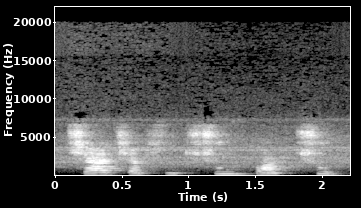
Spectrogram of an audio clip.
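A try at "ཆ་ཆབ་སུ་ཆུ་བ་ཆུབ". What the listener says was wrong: Cha, chapku, chuba, chup, un petit peu plus expiré. Un petit peu plus expiré, si c'est possible.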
